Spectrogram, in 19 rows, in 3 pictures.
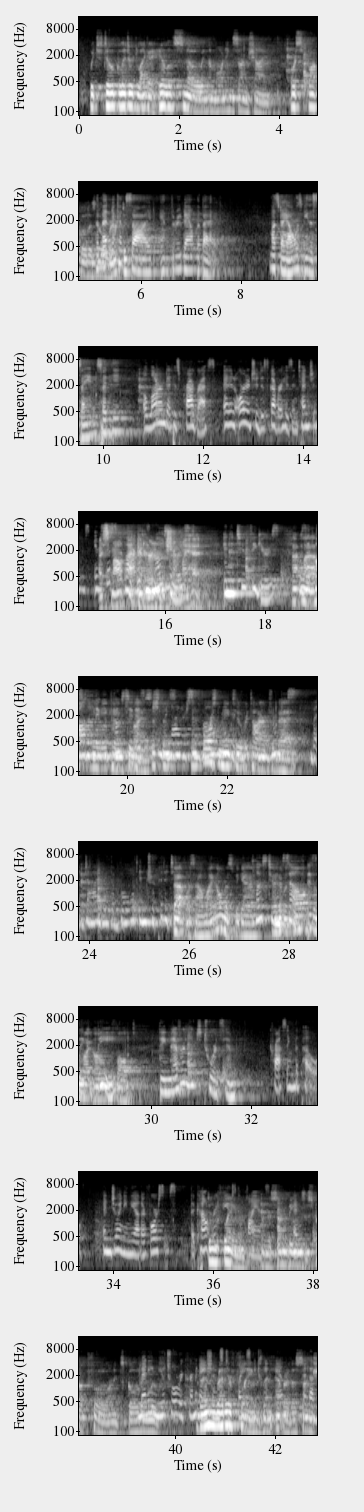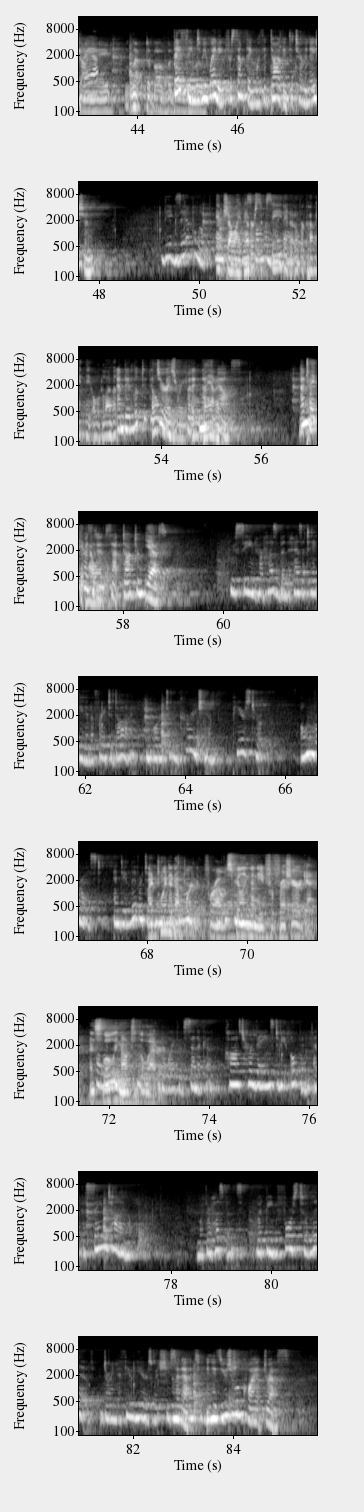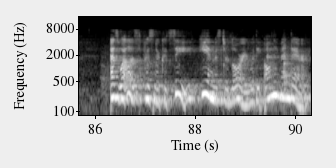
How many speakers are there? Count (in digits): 7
